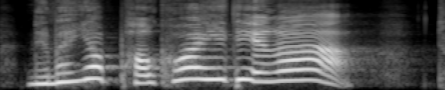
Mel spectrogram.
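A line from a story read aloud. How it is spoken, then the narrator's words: Shouting. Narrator (Chinese): 他大喊着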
